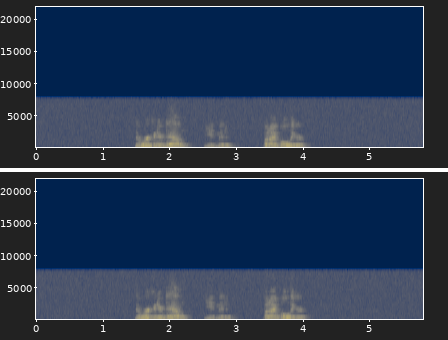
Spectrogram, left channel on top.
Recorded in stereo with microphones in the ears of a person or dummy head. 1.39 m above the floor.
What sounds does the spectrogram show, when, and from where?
1.5 s a man speaking: 35° left (ahead or behind), 1.5 m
